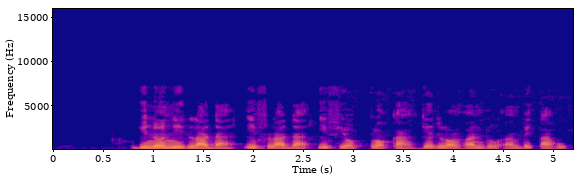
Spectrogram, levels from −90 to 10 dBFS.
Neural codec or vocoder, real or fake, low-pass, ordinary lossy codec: codec, 16 kHz, 8 kbps, FreqCodec, larger model; fake; 7.2 kHz; MP3, 48 kbps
